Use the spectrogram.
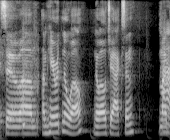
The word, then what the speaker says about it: Noelle Jackson: live all right so I'm here with Noel Noel Jackson am i pronouncing it correctly yes that's right okay no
